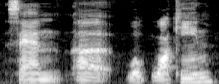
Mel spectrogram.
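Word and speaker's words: San Joaquin: Uh it was at a banquet hall in Stockton where at least a hundred people were gathered San uh Wen, that's how you pronounce it.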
